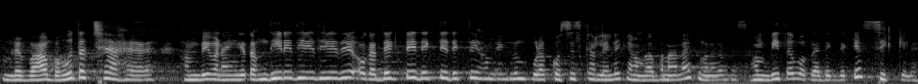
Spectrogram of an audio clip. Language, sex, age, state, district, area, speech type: Maithili, female, 18-30, Bihar, Purnia, rural, spontaneous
